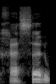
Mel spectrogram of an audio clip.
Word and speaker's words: chesed: And Ajahn Kovilo, your pronunciation of chesed was literally perfect. You got the consonant.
